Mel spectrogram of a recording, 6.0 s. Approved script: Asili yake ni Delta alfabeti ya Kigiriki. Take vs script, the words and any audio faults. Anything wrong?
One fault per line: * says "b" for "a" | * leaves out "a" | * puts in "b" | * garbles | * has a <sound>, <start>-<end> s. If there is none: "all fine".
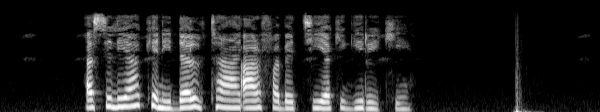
* has a thud, 5.1-5.5 s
